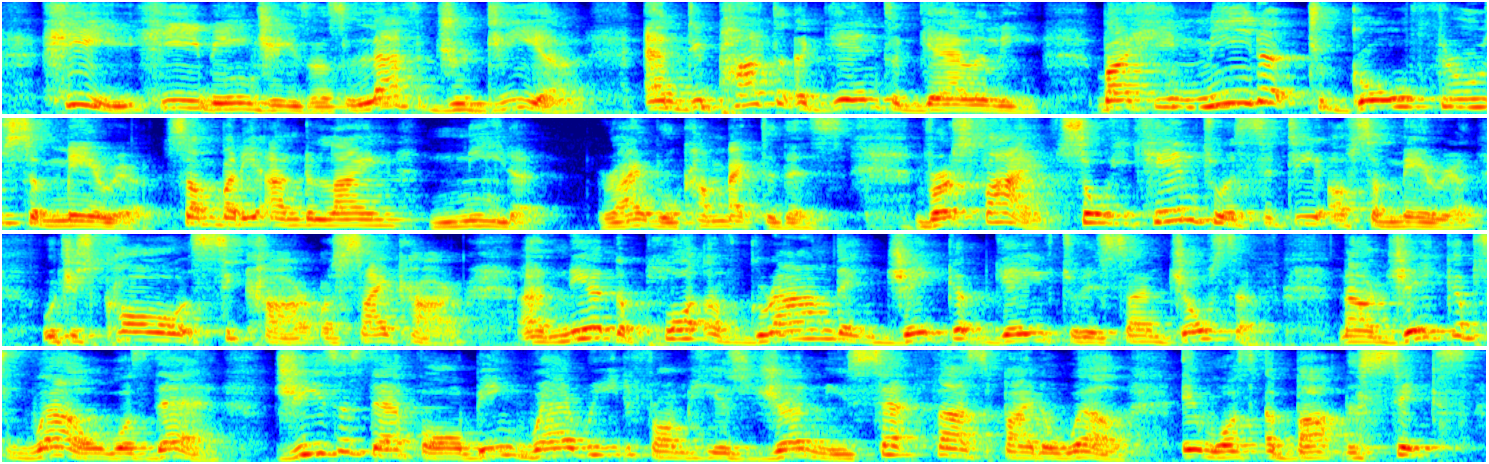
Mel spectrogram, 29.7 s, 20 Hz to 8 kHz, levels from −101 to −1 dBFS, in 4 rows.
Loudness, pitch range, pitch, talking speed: -23 LUFS, 145-235 Hz, 185 Hz, 160 wpm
